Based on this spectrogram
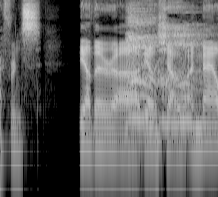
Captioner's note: gasp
